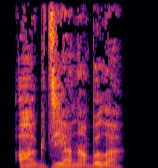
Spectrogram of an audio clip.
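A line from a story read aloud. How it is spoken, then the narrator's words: Hoarse, tired sigh. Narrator (Russian): Ретта вздохнула, хрипло и устала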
